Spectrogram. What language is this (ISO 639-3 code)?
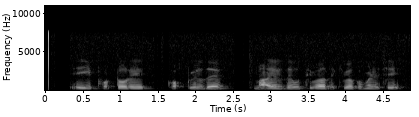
ori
